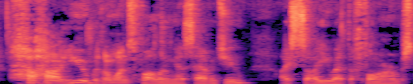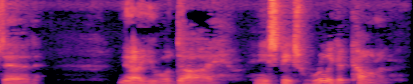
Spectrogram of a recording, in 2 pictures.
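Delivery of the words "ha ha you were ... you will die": slower laughing hobgoblin monster voice. A game master voicing a big hobgoblin who stands and laughs, laughing as the hobgoblin. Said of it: "the big hobgoblin stands up and laughs at them and says".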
